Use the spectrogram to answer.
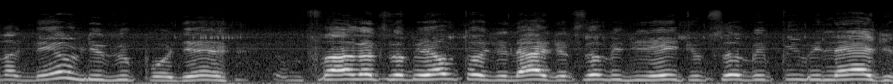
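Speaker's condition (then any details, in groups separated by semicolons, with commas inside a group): Paralysis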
